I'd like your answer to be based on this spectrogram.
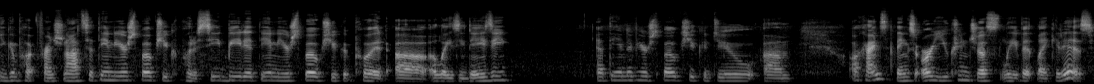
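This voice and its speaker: The speech moves at a very fast pace with fairly even intonation. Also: woman, medium pitch for a woman. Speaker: embroidery tutorial youtuber. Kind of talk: tutorial. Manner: rambling, filler-heavy.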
